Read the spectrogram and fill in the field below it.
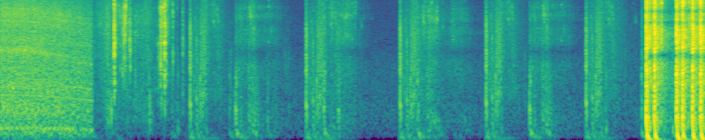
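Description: Footsteps sound on grass in a video game.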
